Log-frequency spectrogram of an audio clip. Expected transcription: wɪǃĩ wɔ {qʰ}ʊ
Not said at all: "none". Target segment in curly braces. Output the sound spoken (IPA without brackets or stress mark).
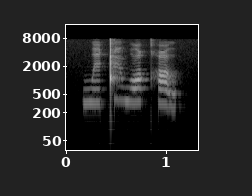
qʰ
